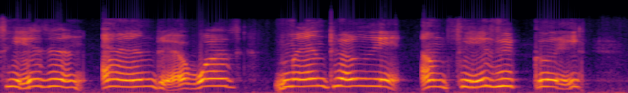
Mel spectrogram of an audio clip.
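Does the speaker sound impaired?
Yes: cerebral palsy; uses a power chair.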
